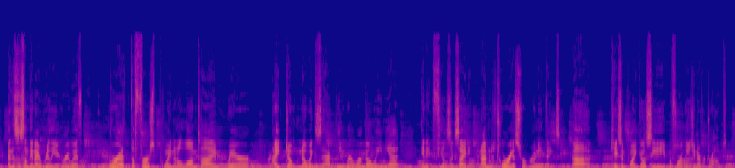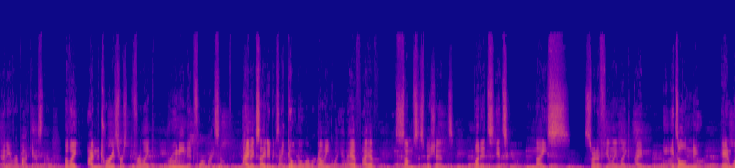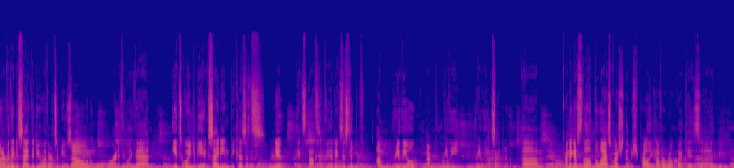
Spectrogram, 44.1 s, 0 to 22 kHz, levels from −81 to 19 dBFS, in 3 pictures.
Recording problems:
voice in the background; loud; throughout; 9 dB below the speech

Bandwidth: 17.5 kHz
